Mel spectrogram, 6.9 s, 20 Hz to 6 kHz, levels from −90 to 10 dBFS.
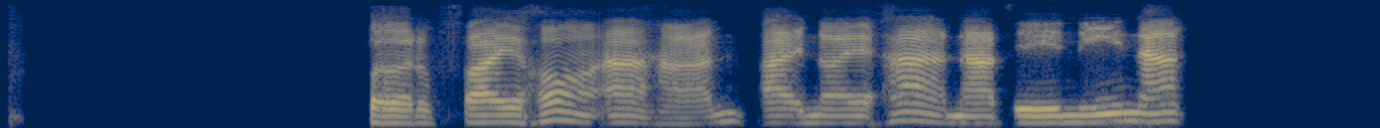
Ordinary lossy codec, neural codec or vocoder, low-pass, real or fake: none; codec, 16 kHz, 1.1 kbps, Voila-Tokenizer; 5.4 kHz; fake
